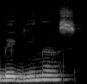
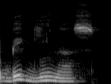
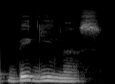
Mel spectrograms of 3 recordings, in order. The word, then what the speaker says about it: beguinas: beguinas aliás caros ouvintes creio eu que anteriormente falei beguinas me perdoem por este erro é beguinas não sei por pronunciei errado enfim perdoe-me mais uma vez é beguinas a pronúncia correta chamavam-se beguinas as mulheres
